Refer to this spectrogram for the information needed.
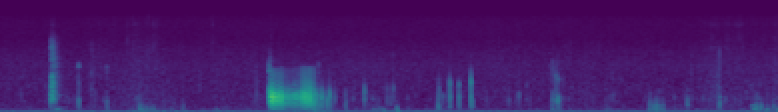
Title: Stomach Growling Sounds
